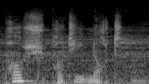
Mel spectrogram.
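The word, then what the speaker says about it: Pashupatinath: bits the temples of posh potty knot correct pronunciation according to the rough guide are part of the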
